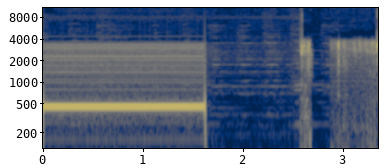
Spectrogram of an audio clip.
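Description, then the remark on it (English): A telephone ringing tone while calling the Fairmont Hotel in Pittsburgh: a steady, loud, low electronic hum holds for about a second and a half, then cuts off. After a short silence come brighter, crackly line sounds. “Calling the Fairmont in Pittsburgh.”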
